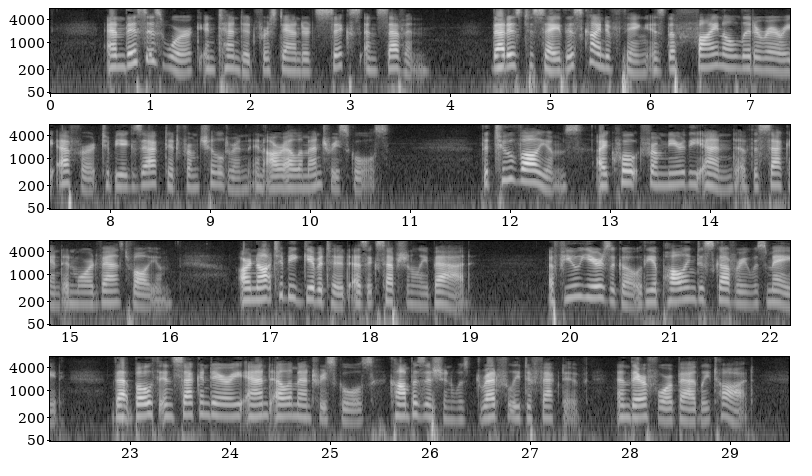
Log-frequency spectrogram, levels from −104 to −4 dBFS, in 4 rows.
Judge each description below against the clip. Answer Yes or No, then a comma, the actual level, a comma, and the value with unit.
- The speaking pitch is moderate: No, high, 205 Hz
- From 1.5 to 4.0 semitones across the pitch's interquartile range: Yes, average, 3.7 semitones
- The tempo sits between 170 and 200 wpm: No, average, 160 wpm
